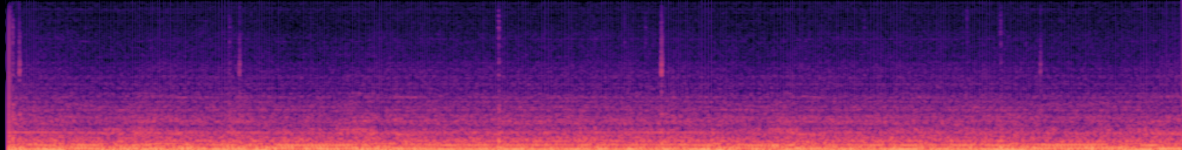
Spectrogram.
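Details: Ford Fiesta ST with engine management light on: low steady idle rumble with slight unevenness and faint periodic ticks. Rough idle; the cause is not evident from the sound.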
